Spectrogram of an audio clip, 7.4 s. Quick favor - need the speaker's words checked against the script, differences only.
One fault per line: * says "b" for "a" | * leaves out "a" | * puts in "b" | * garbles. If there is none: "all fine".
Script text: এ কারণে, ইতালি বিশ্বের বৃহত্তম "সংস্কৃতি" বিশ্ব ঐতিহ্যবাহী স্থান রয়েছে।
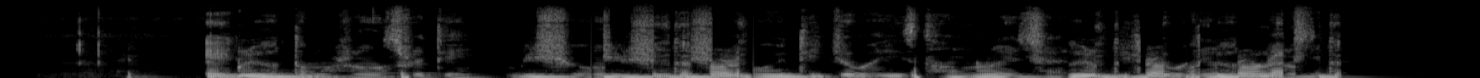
* leaves out "কারণে ইতালি বিশ্বের"
* garbles
* garbles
